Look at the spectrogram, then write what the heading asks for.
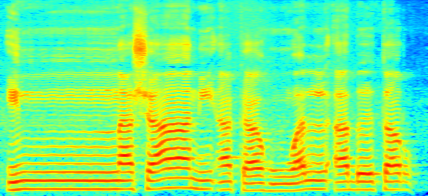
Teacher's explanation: ابتر جب پڑھیں گے نا تا باریکی رہے گی، صرف را موٹی ہوگی · با ساکن ہے، کلکلا ہوگا اور آخر میں را موٹی پڑی جائے گی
